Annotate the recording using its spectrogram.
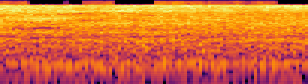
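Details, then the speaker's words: Rotary grinder flattening thick foot calluses after its speed was lowered for vibration discomfort: steady, high-pitched grinding hiss with no pauses. "just gonna grind it down though a little bit more work to do here"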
